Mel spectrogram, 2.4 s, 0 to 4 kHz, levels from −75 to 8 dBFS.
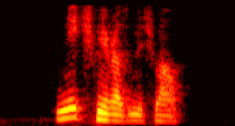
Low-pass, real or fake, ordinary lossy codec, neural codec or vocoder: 3.6 kHz; fake; none; codec, 16 kHz, 0.5 kbps, X-Codec, HuBERT features, trained on LibriSpeech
